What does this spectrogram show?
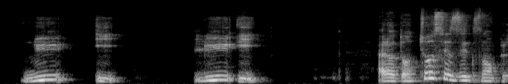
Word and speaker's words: lui: des français ils ne vont pas dire joie et vont dire juin vient nuit nuit et ils disent lui lui est pas louis louis ng dick ça c'est le son le plus difficile à prononcer et on va voir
